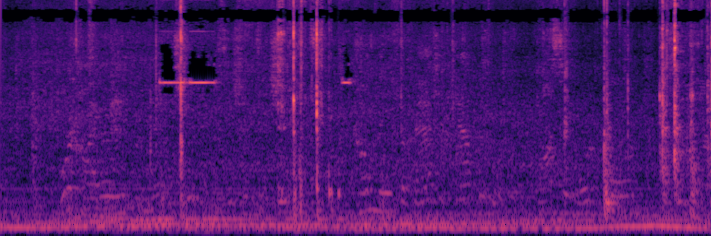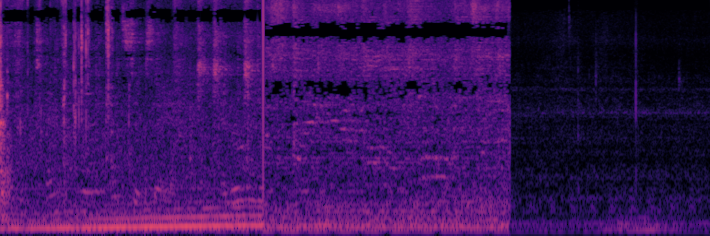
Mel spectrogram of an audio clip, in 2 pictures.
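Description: Vehicle engine idling loudly at a gas station fuel pump, a steady low rumble with scattered clicks and a short high beep about two seconds in. The rumble cuts off suddenly near the end.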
